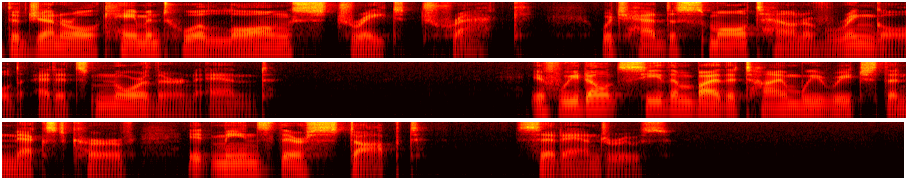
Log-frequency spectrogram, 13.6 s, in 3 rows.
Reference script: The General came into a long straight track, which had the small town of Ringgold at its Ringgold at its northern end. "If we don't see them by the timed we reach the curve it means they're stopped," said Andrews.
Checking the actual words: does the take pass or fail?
fail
